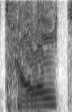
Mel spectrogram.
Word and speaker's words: Tyler: My name is Tyler, T-Y-L-E-R, and I'm calling... Williams. – Okay. – I'm calling with Cardiff. It's spelled C-A-R-D-I-F-F, as in Frank Frank.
